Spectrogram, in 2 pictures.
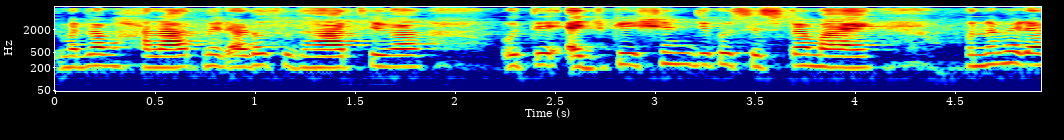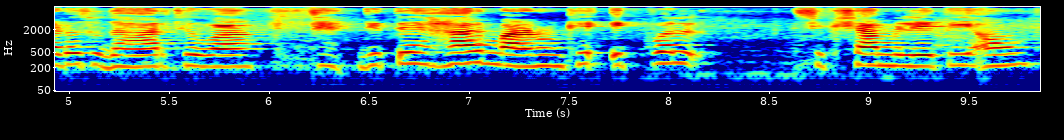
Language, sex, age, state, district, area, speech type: Sindhi, female, 30-45, Delhi, South Delhi, urban, spontaneous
